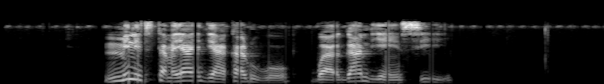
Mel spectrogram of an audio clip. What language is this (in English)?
Ganda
